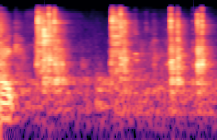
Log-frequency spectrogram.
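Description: Ratchet spanner clicking in three short bursts as it tightens the steel bolt of a motorcycle foot-peg bracket by hand.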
